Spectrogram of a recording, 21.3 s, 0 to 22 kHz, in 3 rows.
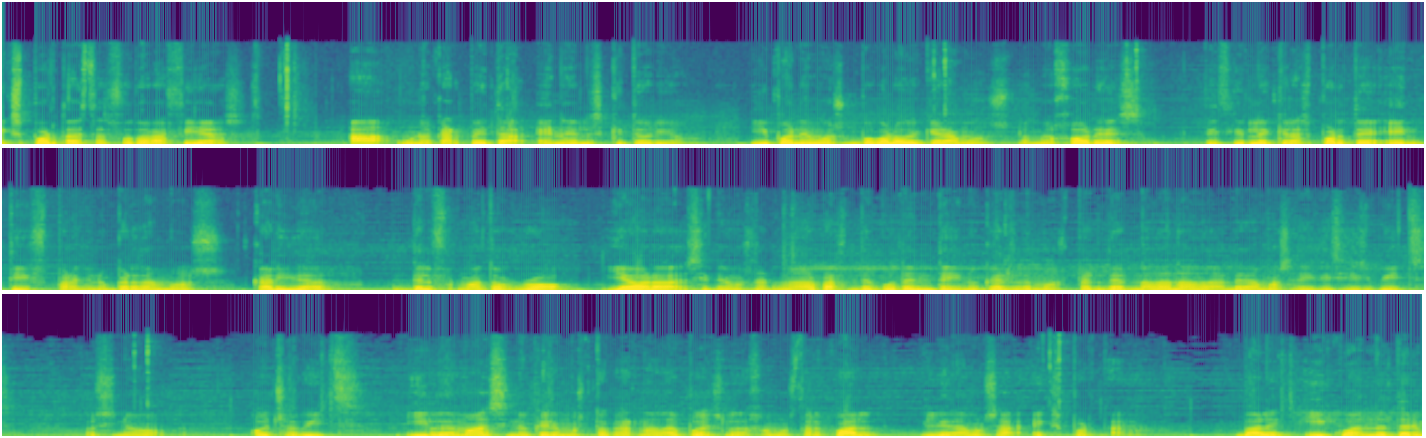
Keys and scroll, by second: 1.2 shift+super+e.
